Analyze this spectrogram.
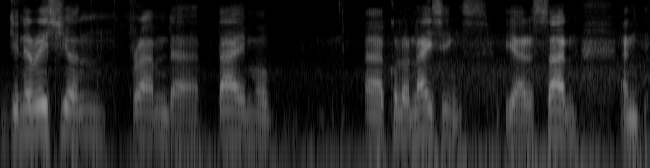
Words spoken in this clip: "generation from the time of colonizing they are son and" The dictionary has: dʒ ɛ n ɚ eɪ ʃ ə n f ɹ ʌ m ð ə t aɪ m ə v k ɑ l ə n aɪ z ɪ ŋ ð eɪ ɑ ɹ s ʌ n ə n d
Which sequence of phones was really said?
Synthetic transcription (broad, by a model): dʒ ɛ n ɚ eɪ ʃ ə n f ɹ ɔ m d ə t aɪ m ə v k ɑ l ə n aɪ s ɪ ŋ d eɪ ɑ ɹ s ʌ n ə n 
